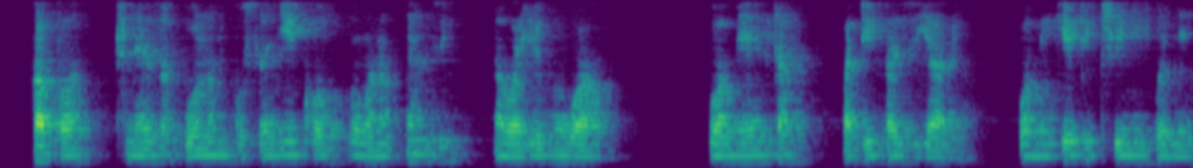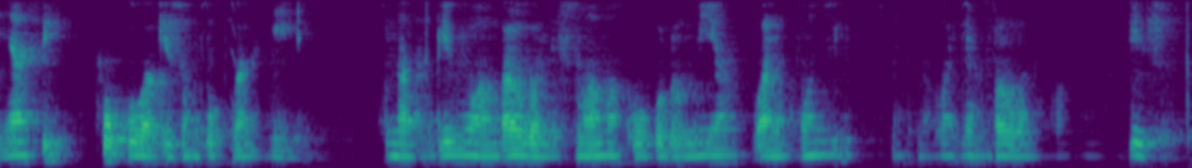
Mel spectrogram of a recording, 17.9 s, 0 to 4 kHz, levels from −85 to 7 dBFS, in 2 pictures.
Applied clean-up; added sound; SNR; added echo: neural mask model DeepFilterNet 3.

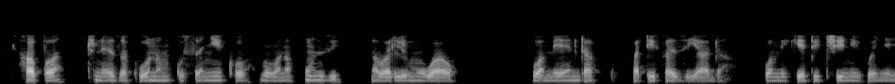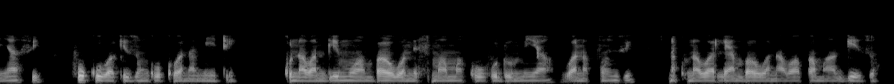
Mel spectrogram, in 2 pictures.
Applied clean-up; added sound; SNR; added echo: none; none; none; none.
